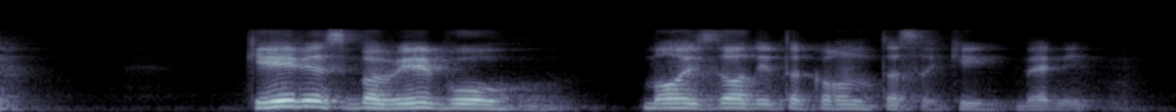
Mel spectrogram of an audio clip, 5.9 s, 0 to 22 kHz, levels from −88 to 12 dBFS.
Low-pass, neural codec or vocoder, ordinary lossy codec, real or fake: 7.2 kHz; codec, 16 kHz, about 1 kbps, DyCAST, with the encoder's durations; Opus, 64 kbps; fake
